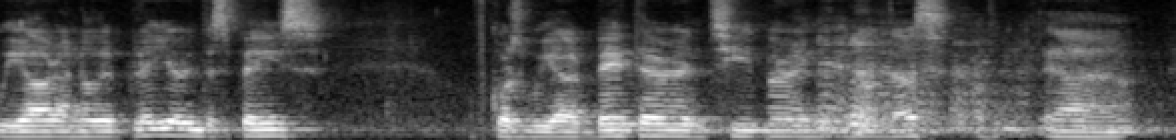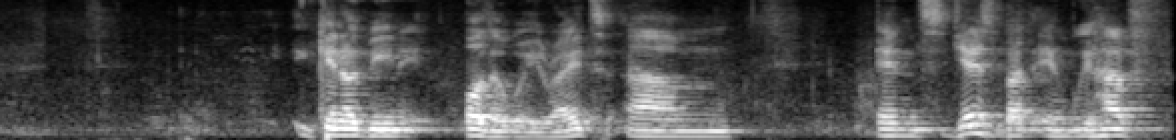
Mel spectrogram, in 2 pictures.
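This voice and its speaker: The speech has fairly even intonation, long, frequent pauses and big swings in loudness. Noticeable background noise and audible room echo are present. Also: man, medium pitch for a man, moderate pace. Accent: strong Spanish. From northern Spain, San Sebastian. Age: 40s. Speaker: tech company executive. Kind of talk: conference talk. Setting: stage with audience.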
